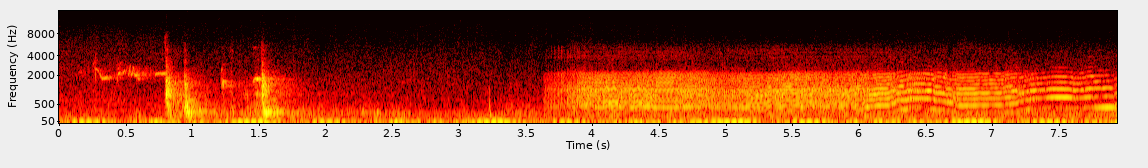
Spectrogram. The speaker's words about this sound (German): Hoffentlich gelingt es mir, die schwere Tür zu öffnen.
